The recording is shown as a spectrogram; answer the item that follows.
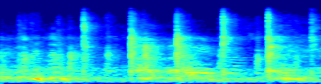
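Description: Scattered handclaps from an audience, a few claps a second and thinning out, over murmured talk.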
